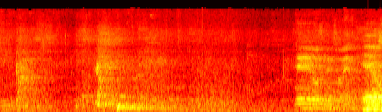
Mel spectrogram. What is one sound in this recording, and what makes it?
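A man speaks calmly nearby in a room with some echo.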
